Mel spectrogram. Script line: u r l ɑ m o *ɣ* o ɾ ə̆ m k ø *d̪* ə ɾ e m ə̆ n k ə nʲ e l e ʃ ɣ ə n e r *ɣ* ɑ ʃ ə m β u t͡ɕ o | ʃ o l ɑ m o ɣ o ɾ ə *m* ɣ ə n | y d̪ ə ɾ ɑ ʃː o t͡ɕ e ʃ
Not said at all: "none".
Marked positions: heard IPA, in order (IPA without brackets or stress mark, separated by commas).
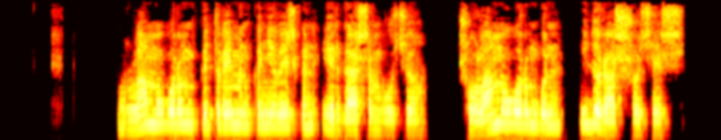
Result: ɣ, t̪, ɣ, m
